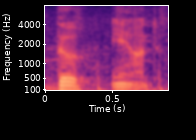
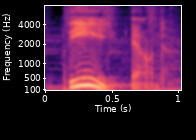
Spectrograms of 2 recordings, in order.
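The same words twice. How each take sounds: First: 'The' is said with a short uh vowel. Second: 'The' is said with a long ee vowel. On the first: The speaker calls it wrong. "not the end" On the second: The speaker calls it right. "before a vowel sound, it should pronounce like this. The"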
